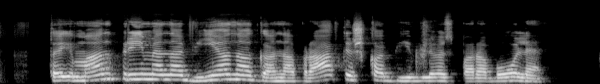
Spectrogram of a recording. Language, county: Lithuanian, Panevėžys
